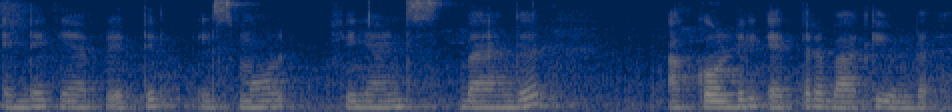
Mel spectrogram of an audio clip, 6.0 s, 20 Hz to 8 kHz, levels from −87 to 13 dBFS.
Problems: low volume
